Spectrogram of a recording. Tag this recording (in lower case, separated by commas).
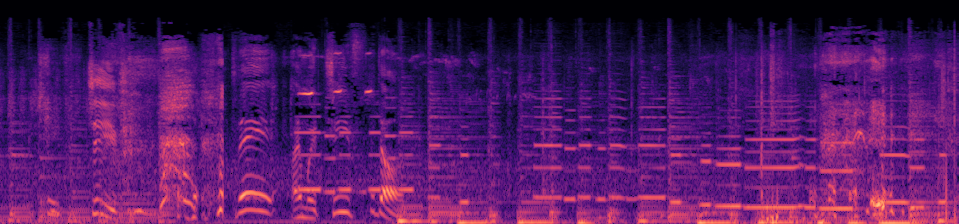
speech, music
